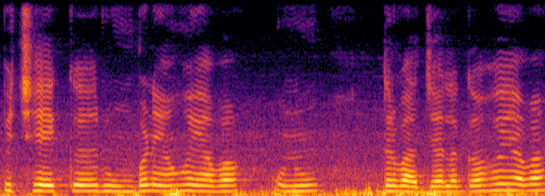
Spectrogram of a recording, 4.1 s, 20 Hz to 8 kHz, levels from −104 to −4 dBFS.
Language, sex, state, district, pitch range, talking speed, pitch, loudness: Punjabi, female, Punjab, Kapurthala, 230-245 Hz, 160 wpm, 235 Hz, -16 LUFS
